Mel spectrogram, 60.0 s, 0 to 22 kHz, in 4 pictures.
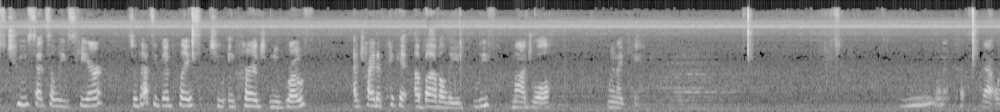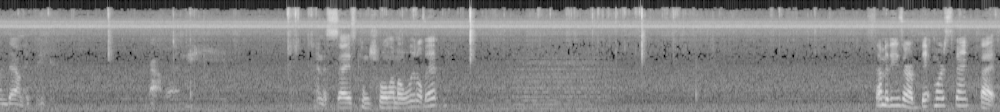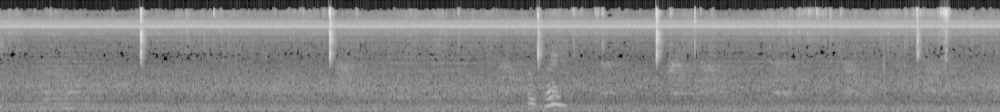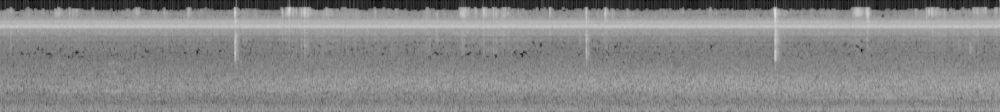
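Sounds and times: insects droning: 0.0 - 60.0
pruners snipping stems: 11.1 - 11.4, 14.0 - 15.4, 36.7 - 39.2.

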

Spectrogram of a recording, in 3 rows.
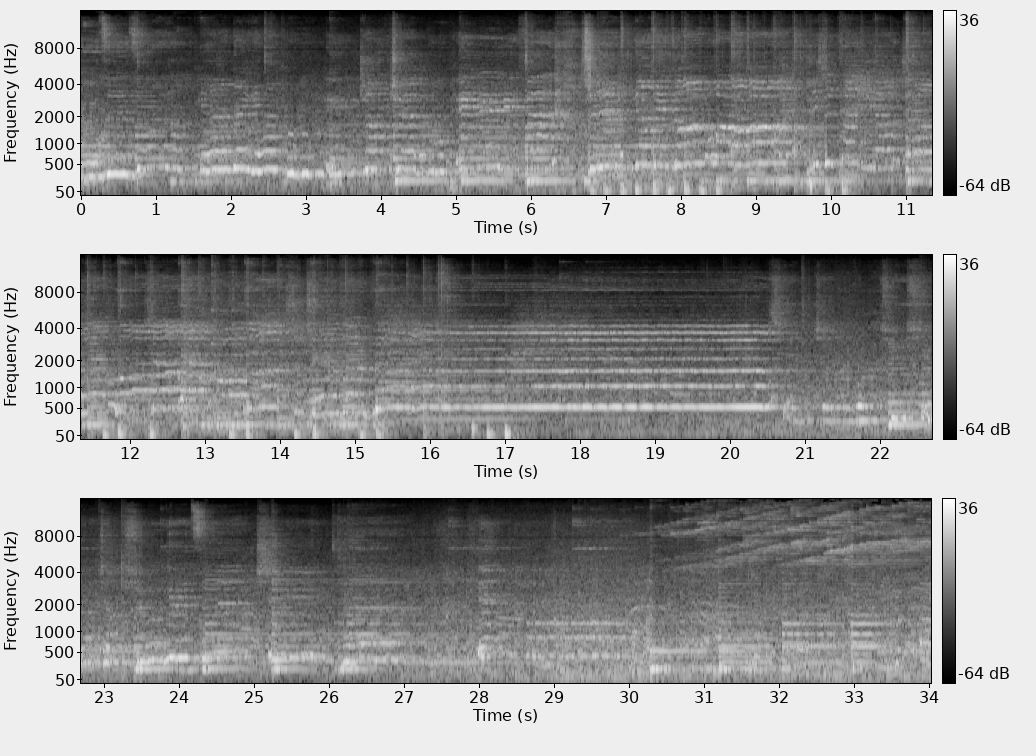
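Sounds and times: women singing pop song: 0.0 - 30.3
instrumental accompaniment: 29.2 - 34.0.

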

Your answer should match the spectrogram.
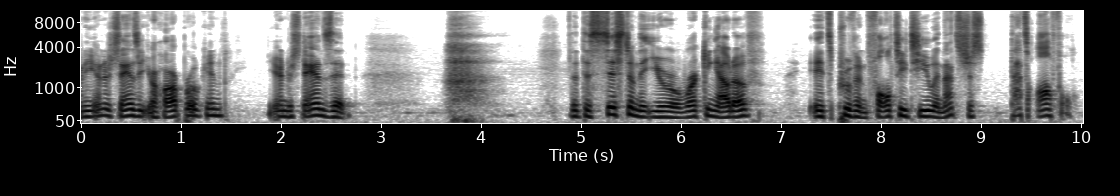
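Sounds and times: man sighing: 3.6 - 4.3.

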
